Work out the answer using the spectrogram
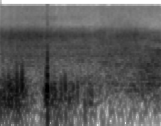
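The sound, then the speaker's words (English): Wind picks up outdoors on a dark evening street, buffeting the microphone in a low, muffled roar with a few gusty bumps early on, then settles into a steady rush. “As the wind kicks up,”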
